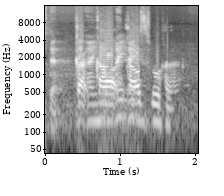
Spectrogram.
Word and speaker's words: Karlsruhe: How do It's you pronounce that? I know. I Karlsruhe. yeah. Karlsruhe.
